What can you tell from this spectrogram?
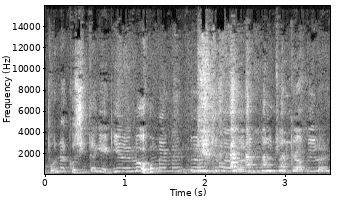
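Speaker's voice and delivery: very high, soft, squeaky excuse; hammed-up mum hiding her tears; mock tearful mother. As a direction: make a feeble excuse in a tiny high voice. Mother pretending she is not crying.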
